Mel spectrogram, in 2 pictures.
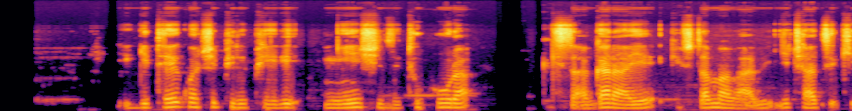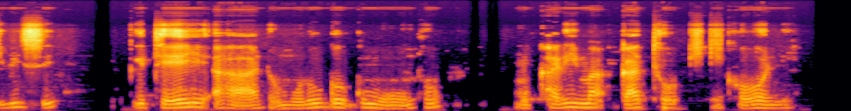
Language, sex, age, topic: Rundi, male, 18-24, agriculture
